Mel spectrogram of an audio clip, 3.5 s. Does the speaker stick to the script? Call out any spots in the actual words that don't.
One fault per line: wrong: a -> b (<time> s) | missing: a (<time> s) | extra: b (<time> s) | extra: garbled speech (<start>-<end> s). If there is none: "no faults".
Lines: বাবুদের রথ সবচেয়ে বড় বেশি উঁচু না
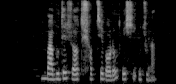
no faults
